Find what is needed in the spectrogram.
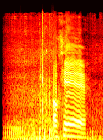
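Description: Motorcycle engine running steadily while riding, a low even hum. A man's voice says "OK" about halfway through.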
